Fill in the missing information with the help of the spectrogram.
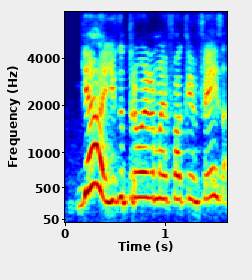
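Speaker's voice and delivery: ordinary talk, nothing marked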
